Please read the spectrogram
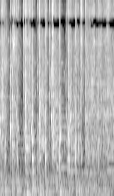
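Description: Wire whisk beating egg custard in a stainless steel bowl: quick clicking of the wires against the metal, about four or five strokes a second.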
